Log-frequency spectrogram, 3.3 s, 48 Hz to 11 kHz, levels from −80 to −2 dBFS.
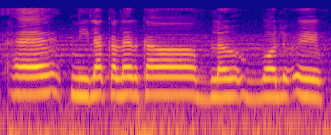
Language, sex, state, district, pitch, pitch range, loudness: Hindi, female, Chhattisgarh, Raipur, 245 Hz, 230-245 Hz, -14 LUFS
